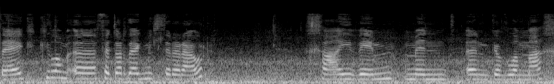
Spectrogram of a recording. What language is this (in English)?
Welsh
